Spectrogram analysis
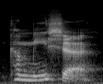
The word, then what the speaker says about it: Camshia: Her name is pronounced Kamisha, but it's spelled Camshia.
